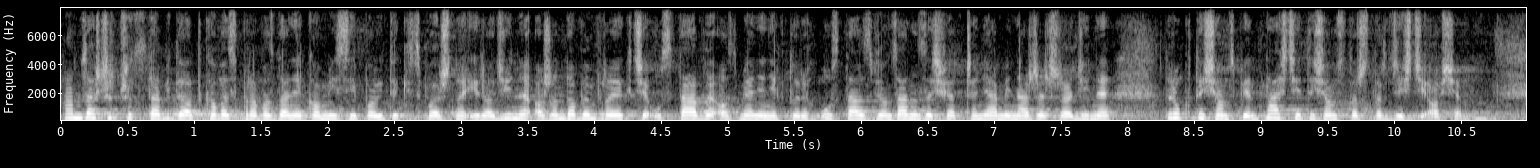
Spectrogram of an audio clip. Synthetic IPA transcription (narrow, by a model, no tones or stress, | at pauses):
mamzaʂt͡ʂɘt̪̚pʂɛt̪st̪avʲid̪ɔd̪at̪kɔvɛspɾavɔzd̪aɲɛkɔmʲisʲjipɔlʲit̪ɘkʲispɔwɛt͡ʂnɛjiɾɔd͡ʑinɘʔɔʐɔnd̪ɔvɘmpɾɔjɛkt͡ɕɛʔust̪avɘʔɔzmʲjaɲɛɲɛkt̪uɾɘxust̪avzvʲjɔ̃w̃zanɘzɛɕfʲat̪̚t͡ʂɛɲamʲinaʐɛt͡ʂɾɔd͡ʑinɘ | d̪̥ɾukt̪ɘɕɔnt̪spʲjɛnt̪naɕt͡ɕɛit̪ɘɕ̬ɔnt̪ɔt͡ʂt̪ɛɾd͡ʑeɕt͡ɕḭʔɔ̰ɕɛm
